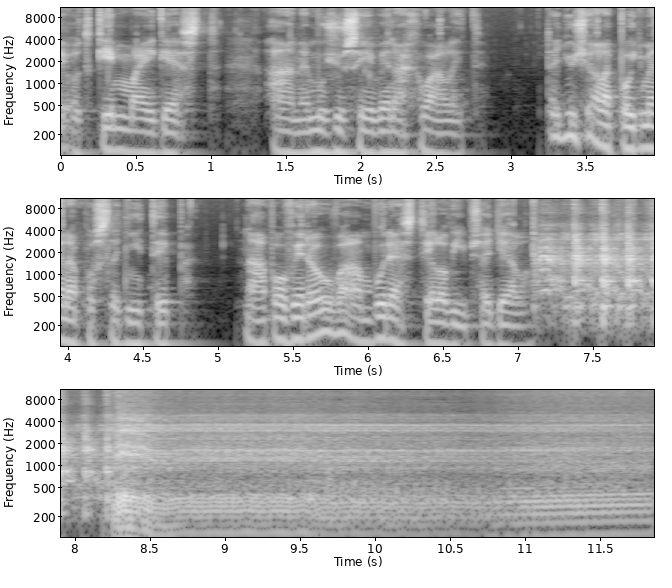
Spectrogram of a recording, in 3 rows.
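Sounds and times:
speech: 0.0 - 7.6, 8.3 - 8.7
motorcycle engine cranking and starting: 7.1 - 11.8.

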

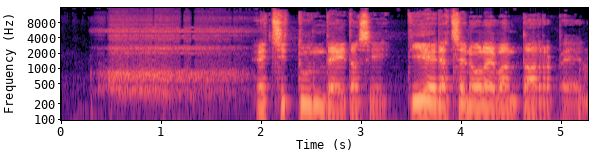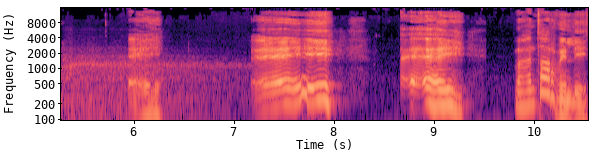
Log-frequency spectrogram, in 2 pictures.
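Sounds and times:
heavy rasping breath drawn in: 0.3 - 2.0
speech: 2.0 - 6.4, 7.2 - 10.5.

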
